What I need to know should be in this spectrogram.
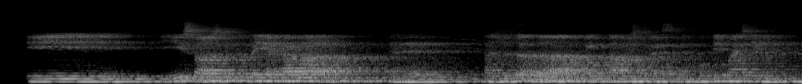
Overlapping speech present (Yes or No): No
